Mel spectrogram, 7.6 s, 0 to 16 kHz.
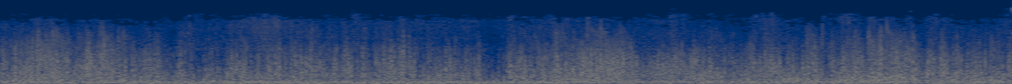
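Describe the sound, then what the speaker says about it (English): Strong, steady wind roars and buffets the microphone without a break on the summit of Peak 4440 in the San Gabriel Mountains, California, a loud broadband rush with no voices. "Yes, it was windy up there."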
